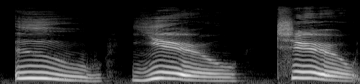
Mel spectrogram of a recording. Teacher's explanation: Here, the back of the tongue goes up. It's really high up in the back. The lips round. It is a longer sound. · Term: tense U sound, tense U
